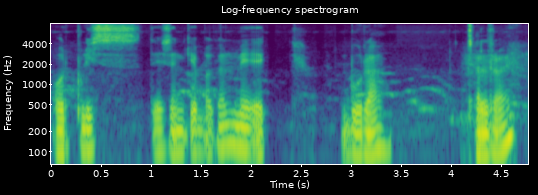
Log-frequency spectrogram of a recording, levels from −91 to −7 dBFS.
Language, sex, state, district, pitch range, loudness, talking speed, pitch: Hindi, male, Arunachal Pradesh, Papum Pare, 100-120 Hz, -19 LUFS, 140 wpm, 110 Hz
